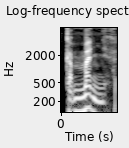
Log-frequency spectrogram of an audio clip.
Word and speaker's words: Capmany: Capmany. N-Y se pronuncia ñ en catalán.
